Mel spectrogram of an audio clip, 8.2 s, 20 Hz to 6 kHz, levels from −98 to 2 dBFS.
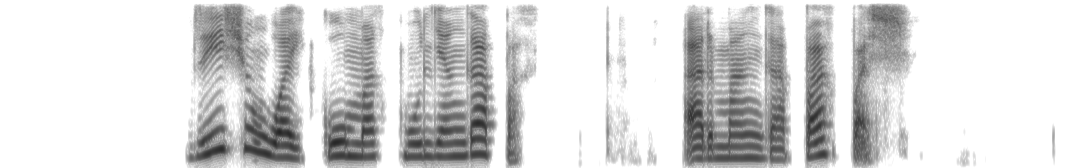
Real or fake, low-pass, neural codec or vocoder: fake; 5.4 kHz; autoencoder, 48 kHz, 128 numbers a frame, DAC-VAE, trained on Japanese speech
